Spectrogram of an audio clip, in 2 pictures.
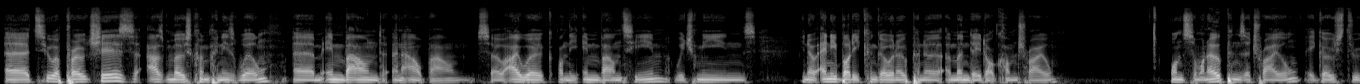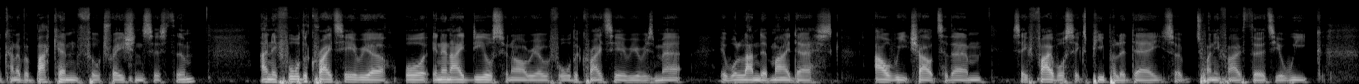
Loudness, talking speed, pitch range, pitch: -22 LUFS, 190 wpm, 100-110 Hz, 105 Hz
